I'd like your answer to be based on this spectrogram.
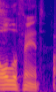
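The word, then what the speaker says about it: Olyphant: Oliphant.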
